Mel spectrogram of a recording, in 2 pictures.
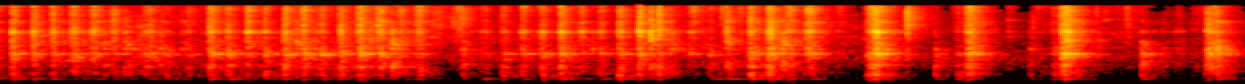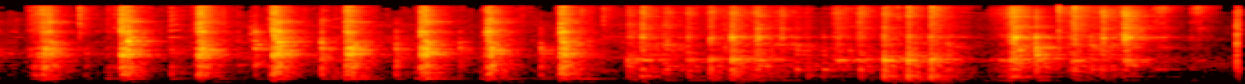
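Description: A steel mortise chisel pushed by hand across the end grain of a wooden board, its edge scraping and shaving the wood. A steady run of scraping at first, then quick separate strokes about two or three a second, and a denser run of scraping near the end.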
